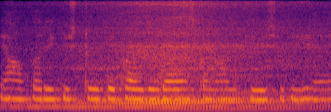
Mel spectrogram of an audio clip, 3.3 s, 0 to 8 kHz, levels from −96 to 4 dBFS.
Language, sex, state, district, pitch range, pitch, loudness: Hindi, female, Uttar Pradesh, Ghazipur, 230-240 Hz, 235 Hz, -29 LUFS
